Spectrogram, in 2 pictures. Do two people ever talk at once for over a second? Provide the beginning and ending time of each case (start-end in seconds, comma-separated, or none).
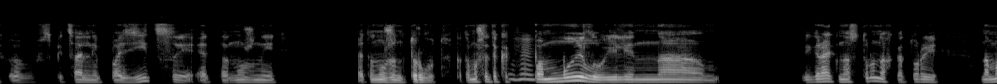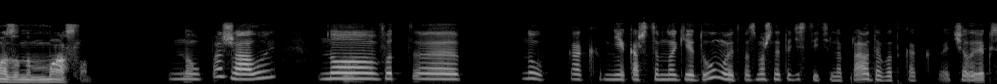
none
